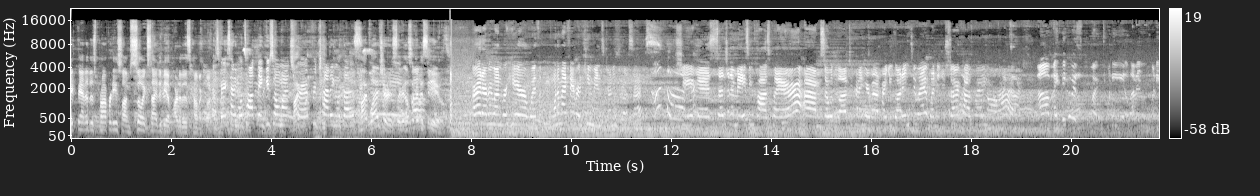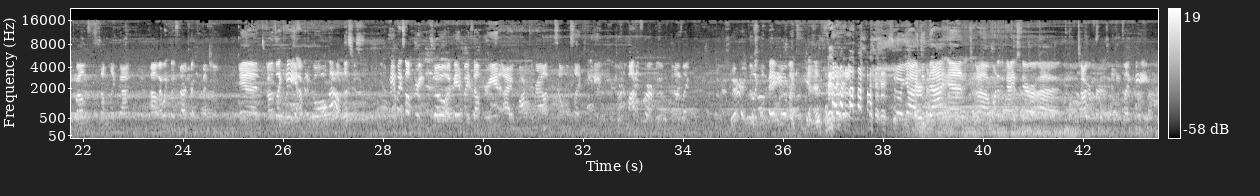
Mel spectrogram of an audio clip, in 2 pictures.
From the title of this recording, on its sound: Live From WonderCon2018!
